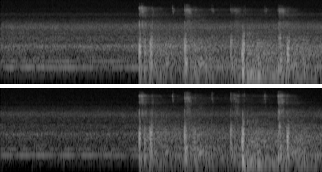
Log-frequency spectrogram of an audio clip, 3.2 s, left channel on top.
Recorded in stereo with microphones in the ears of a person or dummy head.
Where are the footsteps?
5° left (ahead or behind), 2.5 m; by 3.0 s 20° right (ahead or behind), 2 m.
